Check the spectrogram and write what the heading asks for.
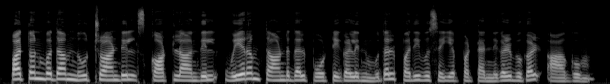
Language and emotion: Tamil, neutral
